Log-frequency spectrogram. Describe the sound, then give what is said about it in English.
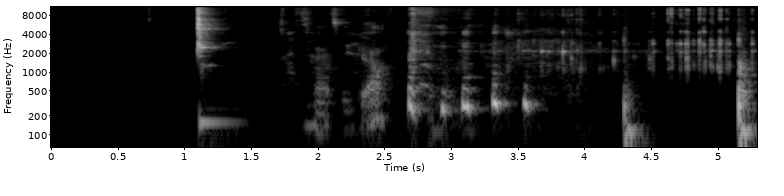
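A single sharp pop and brief hiss as a bottle of lager is opened, followed by a faint glassy clink while a man talks briefly. “Uh, with that, let me go ahead and open my bottle.”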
